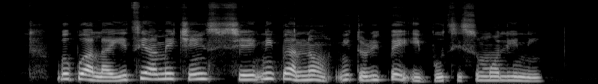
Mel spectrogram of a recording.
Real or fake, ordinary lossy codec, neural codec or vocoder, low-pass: real; none; none; 19.8 kHz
